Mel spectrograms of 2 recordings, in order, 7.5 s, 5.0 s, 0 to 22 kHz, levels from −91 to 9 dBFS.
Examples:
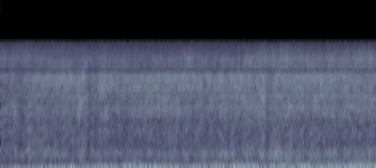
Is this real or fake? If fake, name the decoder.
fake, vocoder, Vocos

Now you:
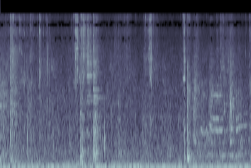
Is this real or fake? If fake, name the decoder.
real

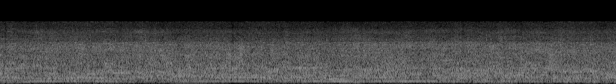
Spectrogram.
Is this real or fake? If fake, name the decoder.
fake, codec, SNAC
